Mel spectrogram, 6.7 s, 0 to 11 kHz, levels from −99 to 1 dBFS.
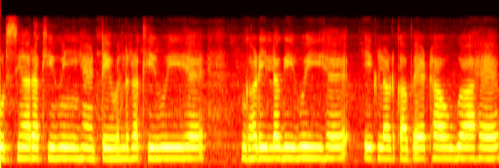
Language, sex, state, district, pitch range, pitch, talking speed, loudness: Hindi, female, Uttar Pradesh, Muzaffarnagar, 210-215 Hz, 215 Hz, 155 wpm, -15 LUFS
